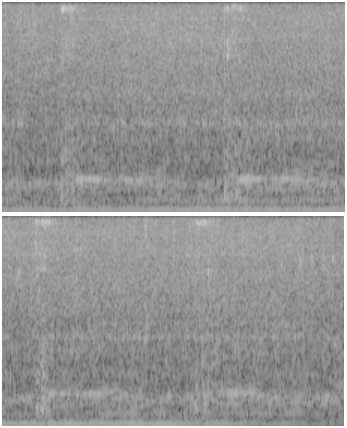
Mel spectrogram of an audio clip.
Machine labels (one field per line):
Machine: pump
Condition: abnormal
